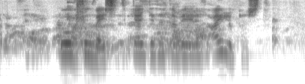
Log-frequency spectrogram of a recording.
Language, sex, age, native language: Icelandic, male, 14, Icelandic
